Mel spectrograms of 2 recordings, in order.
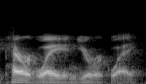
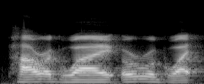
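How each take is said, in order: First: It is said in an American accent. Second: It is said in a Spanish-like accent.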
